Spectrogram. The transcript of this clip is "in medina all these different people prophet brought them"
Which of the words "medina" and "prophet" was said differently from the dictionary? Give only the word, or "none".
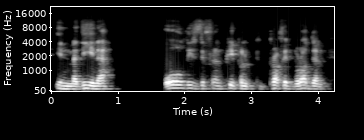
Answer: none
